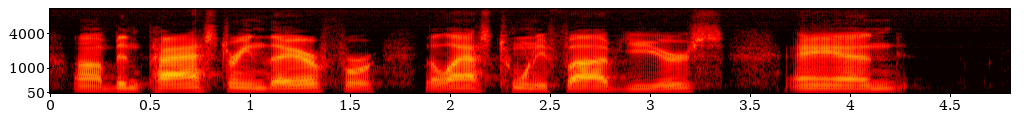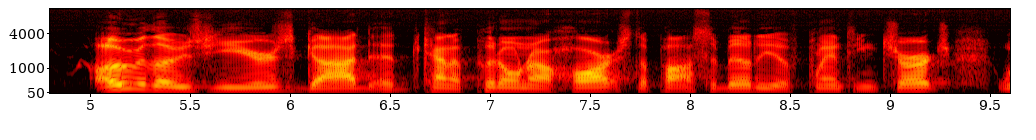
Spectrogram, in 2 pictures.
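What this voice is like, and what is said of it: North Carolina Southern accent. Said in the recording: “you can probably tell from my accent, I'm not from around here. But we were born and raised in North Carolina.”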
